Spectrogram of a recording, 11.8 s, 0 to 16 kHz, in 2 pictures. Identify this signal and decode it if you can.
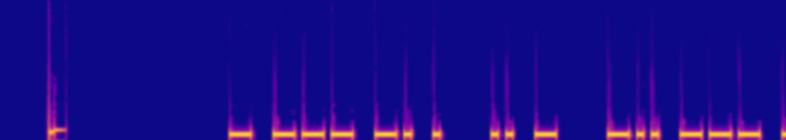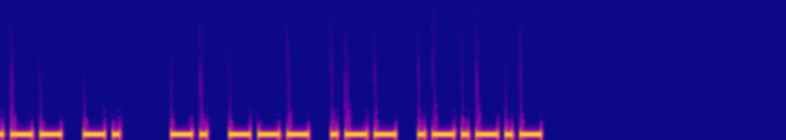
Morse code, heard as a keyed tone, about 21 wpm, 700 Hz. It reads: TONE IT DOWN NOW.
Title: Sentences from Top 1600 Words 22wpm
